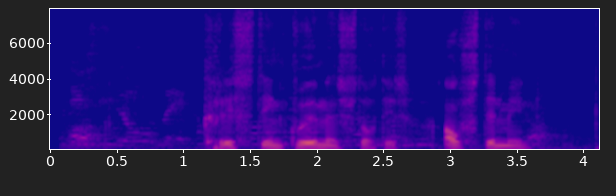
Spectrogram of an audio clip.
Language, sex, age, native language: Icelandic, male, 18-19, Icelandic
